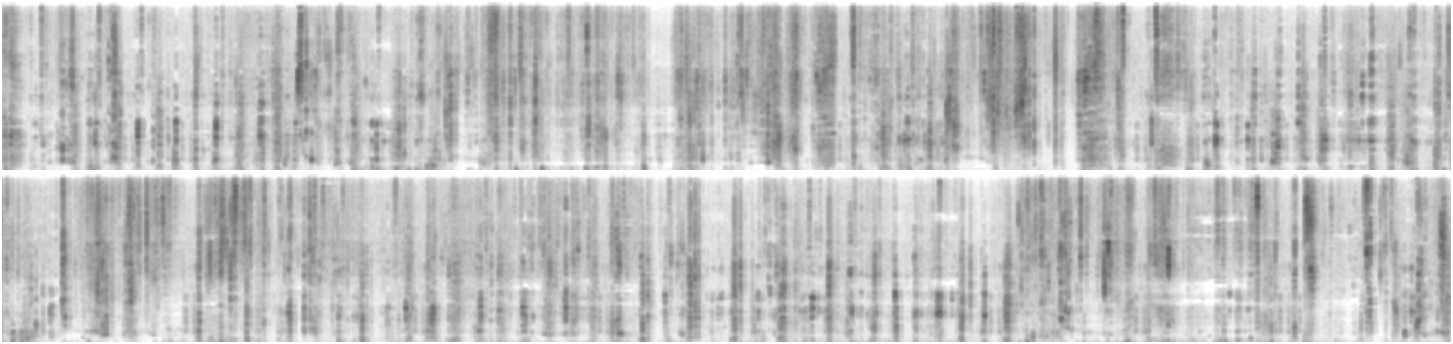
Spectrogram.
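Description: Close-miked crunching and chewing of crispy fried chicken: rapid, dense crackles of the fried coating between the teeth, going on without a break.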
